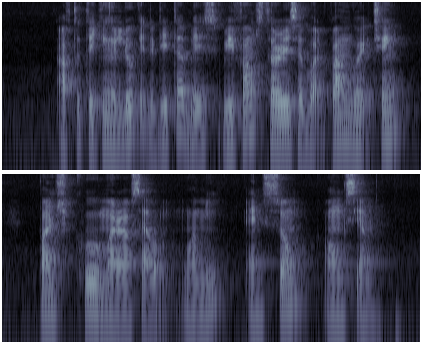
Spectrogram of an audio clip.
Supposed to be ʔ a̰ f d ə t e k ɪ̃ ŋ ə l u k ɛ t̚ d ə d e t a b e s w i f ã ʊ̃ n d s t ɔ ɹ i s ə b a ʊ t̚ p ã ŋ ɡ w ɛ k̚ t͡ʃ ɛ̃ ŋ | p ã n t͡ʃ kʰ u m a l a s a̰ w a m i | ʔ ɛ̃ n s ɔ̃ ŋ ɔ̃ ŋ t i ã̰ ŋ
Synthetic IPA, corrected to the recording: ʔ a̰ f t ə t e k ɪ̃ ŋ ə l u k ɛ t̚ d ə d e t a b e s w i f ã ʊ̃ n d s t ɔ ɹ i s ə b a ʊ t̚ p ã ŋ ɡ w ɛ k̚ t͡ʃ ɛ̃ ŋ | p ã n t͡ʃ kʰ u m a ɹ a s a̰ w a m i | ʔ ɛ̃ n s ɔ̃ ŋ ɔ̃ ŋ s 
